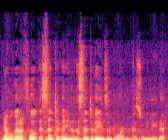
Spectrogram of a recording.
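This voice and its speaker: A woman painting instructor walking students through each brush stroke in a brisk, teasing teaching manner. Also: rumbling low, sing-song, background noise. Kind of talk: step-by-step painting lesson.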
